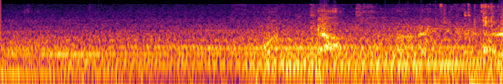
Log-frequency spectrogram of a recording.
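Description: A Ferrari race car's engine drones steadily from onboard on the Chinois des Bois track, loud and continuous as it picks up throttle after a left-hand bend.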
